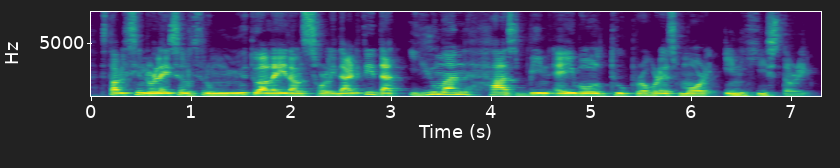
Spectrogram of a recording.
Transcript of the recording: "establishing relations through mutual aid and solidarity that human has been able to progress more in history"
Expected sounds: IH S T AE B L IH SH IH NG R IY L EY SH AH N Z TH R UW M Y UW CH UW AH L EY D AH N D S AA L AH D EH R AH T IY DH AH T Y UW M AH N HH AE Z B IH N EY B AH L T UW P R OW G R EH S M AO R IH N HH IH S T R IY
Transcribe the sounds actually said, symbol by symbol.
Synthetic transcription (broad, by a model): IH S T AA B L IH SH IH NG R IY L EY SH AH N TH R UW M Y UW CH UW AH L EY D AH N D S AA L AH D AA R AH T IY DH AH T Y UW M AH N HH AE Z B IH N EY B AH L T UW P R OW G R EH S M AO R IH N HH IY S T R IY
